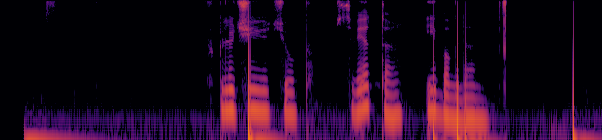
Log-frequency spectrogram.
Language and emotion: Russian, sad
